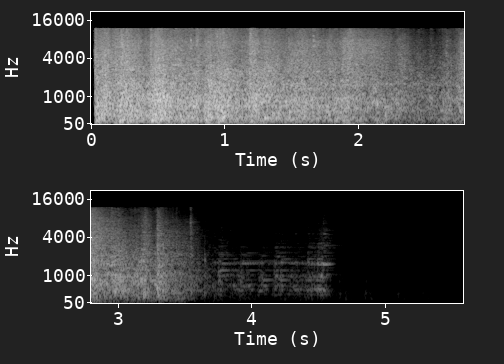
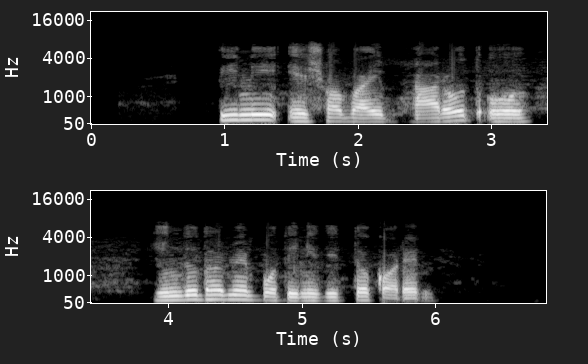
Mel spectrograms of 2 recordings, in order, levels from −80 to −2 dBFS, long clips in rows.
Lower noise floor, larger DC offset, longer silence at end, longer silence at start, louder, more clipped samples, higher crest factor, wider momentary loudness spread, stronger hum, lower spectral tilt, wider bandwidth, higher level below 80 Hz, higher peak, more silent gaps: first, -82 dBFS vs -76 dBFS; neither; first, 2.05 s vs 0.9 s; second, 0 s vs 0.95 s; about the same, -16 LUFS vs -14 LUFS; neither; about the same, 18 dB vs 14 dB; first, 17 LU vs 6 LU; neither; second, -1.5 dB/octave vs -8.5 dB/octave; first, 12.5 kHz vs 6.8 kHz; first, -50 dBFS vs -56 dBFS; about the same, -2 dBFS vs 0 dBFS; neither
